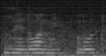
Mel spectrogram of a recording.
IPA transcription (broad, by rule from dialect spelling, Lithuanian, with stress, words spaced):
ˈnʊ ɪˈduɔmʲɛɪ ˈbuːtʊ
